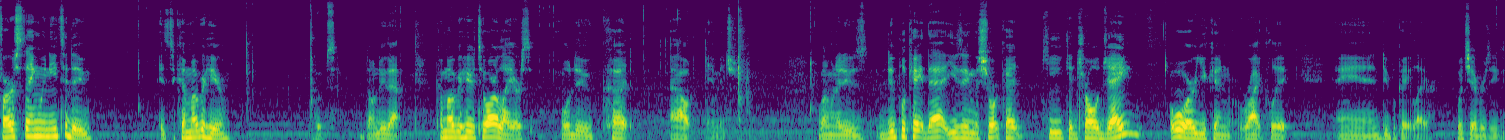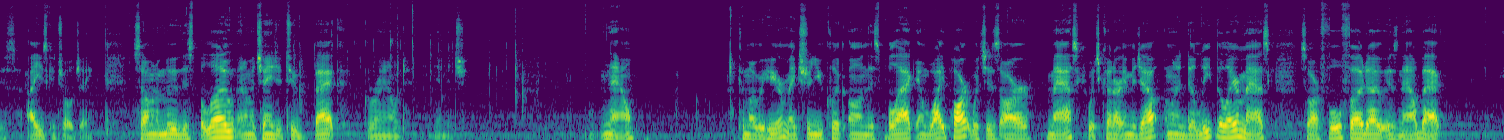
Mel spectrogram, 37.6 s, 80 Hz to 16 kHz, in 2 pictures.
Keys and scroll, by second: 4.0 ctrl+z, 7.6-9.2 typing, 11.8 ctrl+j, 22.5-25.2 typing.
